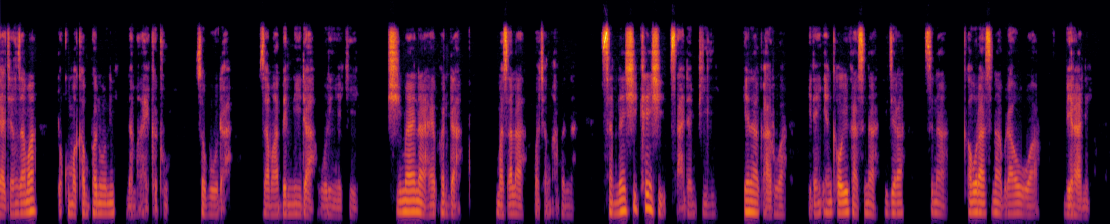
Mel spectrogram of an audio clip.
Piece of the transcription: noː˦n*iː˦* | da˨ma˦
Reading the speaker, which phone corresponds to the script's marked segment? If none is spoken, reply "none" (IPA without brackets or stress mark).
iː˦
